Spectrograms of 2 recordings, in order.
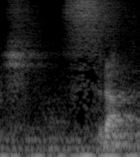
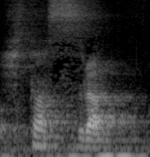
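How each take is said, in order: First: The middle vowel is dropped, so the word shrinks. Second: Every vowel in the word is clearly sounded. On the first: The speaker calls it wrong. "ちょっと気を抜くと" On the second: The speaker calls it right. "ちゃんとひたすらと母音をしっかり入れましょう"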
